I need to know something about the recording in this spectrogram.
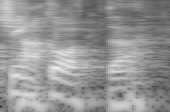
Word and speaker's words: Cincotta: Cincotta. Chincotta. Like ricotta Like the cheese. No, that's Kinotto. Kinotto. That's Kinotto. CH is a K. CI is a Ch.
